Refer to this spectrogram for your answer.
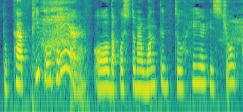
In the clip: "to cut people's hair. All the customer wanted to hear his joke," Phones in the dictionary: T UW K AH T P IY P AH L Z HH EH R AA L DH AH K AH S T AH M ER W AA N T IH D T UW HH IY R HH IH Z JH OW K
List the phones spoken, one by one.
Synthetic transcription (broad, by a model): T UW K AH T P IY P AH L HH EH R AA L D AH K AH S T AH M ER W AA N T IH D T UW HH IY R HH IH S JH OW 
